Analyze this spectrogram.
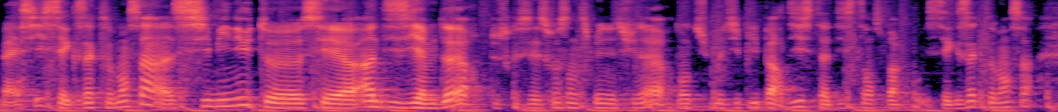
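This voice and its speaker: Over music in the background, a man talks at a fairly quick pace with hardly any pauses. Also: medium pitch for a man, ordinary pitch variation. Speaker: streamer. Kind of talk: casual chat. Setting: live stream.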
